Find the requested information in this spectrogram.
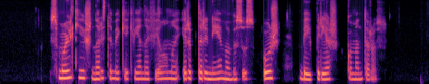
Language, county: Lithuanian, Telšiai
